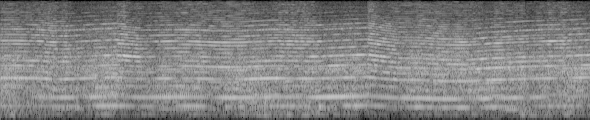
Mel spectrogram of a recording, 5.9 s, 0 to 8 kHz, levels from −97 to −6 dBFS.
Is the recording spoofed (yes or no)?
no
